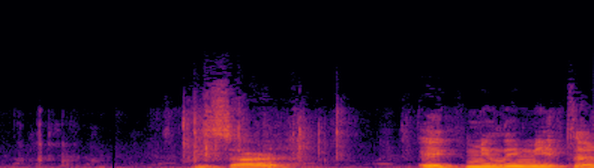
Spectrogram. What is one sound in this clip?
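Plastic bags rustle as they are handled.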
